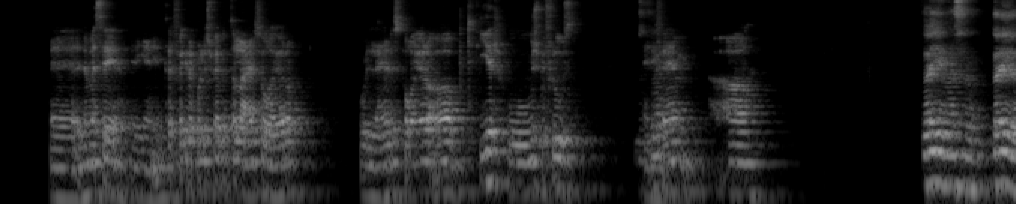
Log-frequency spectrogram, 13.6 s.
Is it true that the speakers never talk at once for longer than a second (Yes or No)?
Yes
